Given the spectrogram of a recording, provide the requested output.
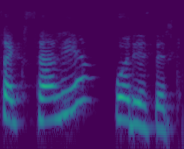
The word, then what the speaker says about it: Accelya: But I guess it's Axelia. What is it like? The hack that I use is it's like accelerate.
